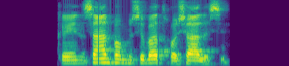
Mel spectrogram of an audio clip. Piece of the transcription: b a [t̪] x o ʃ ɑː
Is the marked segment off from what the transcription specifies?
no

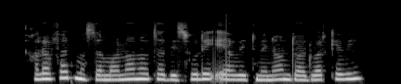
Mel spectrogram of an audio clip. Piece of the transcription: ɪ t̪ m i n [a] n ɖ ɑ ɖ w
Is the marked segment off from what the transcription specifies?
yes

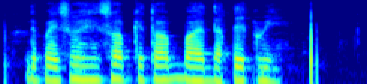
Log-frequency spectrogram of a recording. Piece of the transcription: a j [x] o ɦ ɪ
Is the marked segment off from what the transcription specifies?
yes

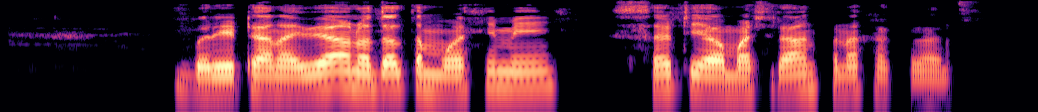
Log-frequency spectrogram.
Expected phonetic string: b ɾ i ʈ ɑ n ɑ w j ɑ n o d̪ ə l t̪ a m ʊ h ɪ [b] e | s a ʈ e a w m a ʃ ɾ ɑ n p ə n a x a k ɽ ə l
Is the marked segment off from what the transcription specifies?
yes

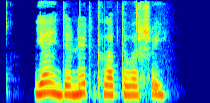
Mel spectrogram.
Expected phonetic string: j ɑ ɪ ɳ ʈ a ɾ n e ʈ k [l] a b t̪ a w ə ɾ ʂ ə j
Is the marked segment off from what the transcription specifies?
no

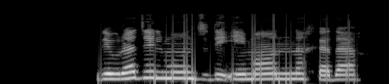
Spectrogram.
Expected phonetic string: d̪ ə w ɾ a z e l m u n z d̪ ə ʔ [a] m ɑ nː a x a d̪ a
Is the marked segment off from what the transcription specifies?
yes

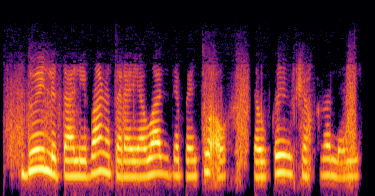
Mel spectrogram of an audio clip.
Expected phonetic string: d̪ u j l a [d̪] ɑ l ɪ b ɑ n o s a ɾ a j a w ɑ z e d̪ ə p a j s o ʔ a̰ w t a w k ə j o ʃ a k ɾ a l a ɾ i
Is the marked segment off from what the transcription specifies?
yes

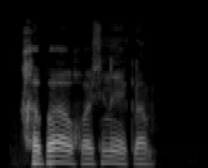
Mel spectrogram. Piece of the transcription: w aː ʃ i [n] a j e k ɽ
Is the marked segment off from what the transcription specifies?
no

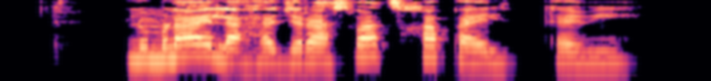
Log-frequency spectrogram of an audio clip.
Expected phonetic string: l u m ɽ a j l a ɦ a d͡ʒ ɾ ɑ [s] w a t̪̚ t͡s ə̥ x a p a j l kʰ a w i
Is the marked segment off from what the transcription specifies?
no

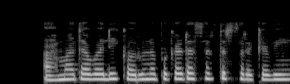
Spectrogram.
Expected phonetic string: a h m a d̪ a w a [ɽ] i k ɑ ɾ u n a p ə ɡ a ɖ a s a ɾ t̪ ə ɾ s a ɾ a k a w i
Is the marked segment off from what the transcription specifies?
yes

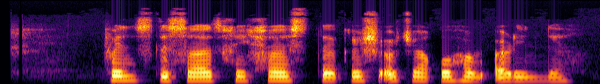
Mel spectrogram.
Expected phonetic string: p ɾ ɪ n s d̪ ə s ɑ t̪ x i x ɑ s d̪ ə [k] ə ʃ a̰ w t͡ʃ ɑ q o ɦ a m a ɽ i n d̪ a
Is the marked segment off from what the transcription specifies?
no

